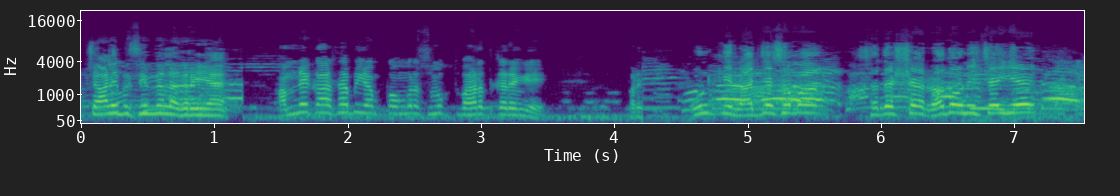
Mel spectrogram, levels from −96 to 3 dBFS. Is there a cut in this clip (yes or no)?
yes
